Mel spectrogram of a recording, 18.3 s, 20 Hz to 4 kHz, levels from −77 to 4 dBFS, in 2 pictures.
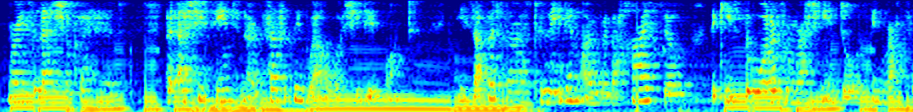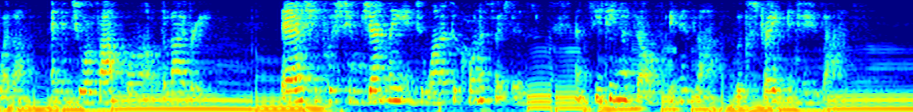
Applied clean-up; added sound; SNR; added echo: none; Bass guitar; -1 dB; reverberation time 2.3 s.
